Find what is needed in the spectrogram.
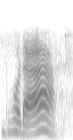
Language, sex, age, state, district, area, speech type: Odia, female, 30-45, Odisha, Sambalpur, rural, conversation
